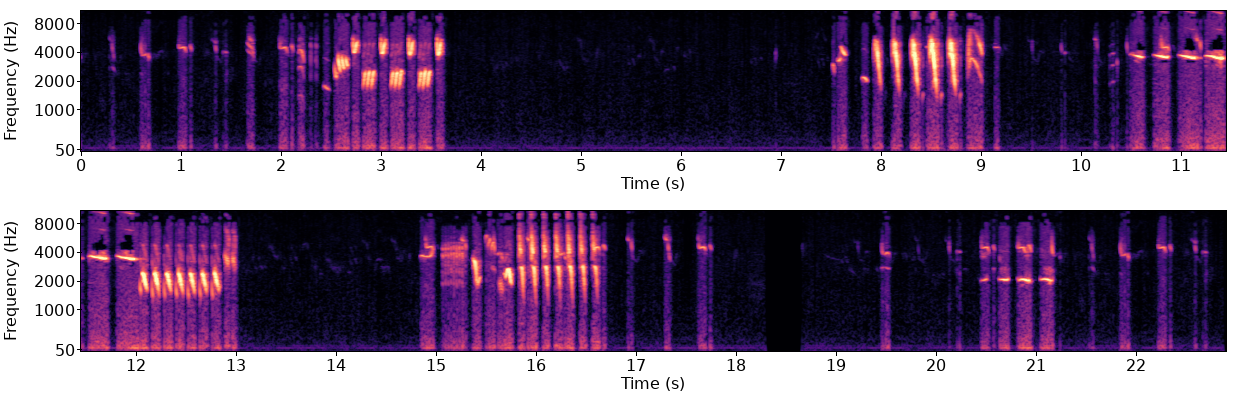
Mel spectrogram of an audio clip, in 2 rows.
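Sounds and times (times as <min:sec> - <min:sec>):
songbird chirps and trills: 0:00.6 - 0:03.7, 0:07.5 - 0:09.2, 0:09.8 - 0:13.1, 0:14.9 - 0:17.8, 0:20.2 - 0:21.3.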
